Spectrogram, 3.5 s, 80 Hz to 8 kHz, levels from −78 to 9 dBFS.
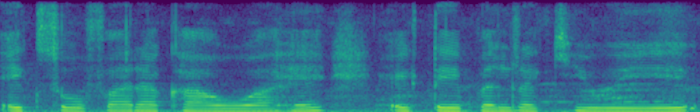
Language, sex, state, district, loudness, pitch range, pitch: Hindi, female, Chhattisgarh, Bastar, -14 LUFS, 205-215 Hz, 210 Hz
